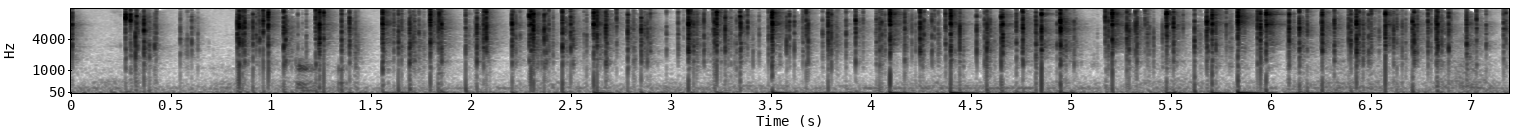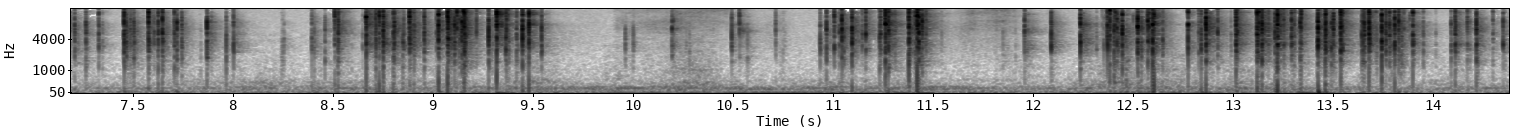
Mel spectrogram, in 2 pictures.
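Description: Extra-long solid acrylic nail extensions on both hands are held in front of a microphone without touching it and rapidly tapped and clacked together, nail on nail. The result is a dense stream of sharp, bright, very short clicks with almost no ring. Brief pauses fall around 10 and 11.5 seconds, and a faint low hum sits underneath.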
